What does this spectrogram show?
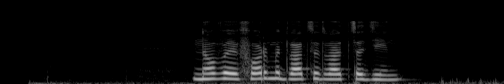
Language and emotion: Russian, neutral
